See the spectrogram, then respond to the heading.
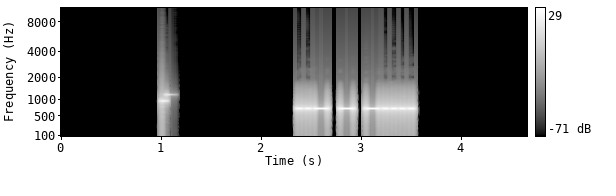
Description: Morse code, heard as a keyed tone, about 28 wpm, 700 Hz. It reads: UT6
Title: All Cut Numbers - 3-Digit 28wpm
